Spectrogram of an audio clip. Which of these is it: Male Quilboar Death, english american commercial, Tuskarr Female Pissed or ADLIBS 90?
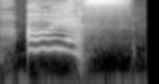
ADLIBS 90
